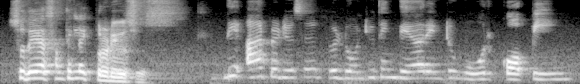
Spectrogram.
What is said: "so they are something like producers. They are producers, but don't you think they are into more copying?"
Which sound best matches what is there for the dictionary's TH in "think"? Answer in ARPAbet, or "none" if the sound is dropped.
T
